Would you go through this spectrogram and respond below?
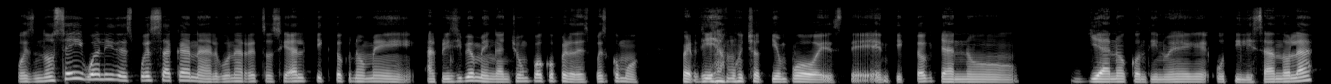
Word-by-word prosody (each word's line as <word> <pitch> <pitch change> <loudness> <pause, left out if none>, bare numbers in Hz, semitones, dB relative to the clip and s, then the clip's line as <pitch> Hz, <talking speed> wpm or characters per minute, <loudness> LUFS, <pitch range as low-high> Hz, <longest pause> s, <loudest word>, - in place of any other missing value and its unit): pues, 135 -1 -4
no 165 +6 0
sé, 255 +8 +3
igual 235 -4 +2
y 235 - -1
después 190 -1 -1
sacan 180 -3 0
alguna 135 +2 -2
red 145 +1 -3
social. 145 +2 -1
TikTok 150 0 -3
no 140 -1 -1
me 130 -5 -2
al 125 +1 -2
principio 145 +7 +1
me 160 -4 +2
enganchó 125 +3 -1
un 145 0 -4
poco, 155 0 +1
pero 145 -5 +2
después 115 +3 -3
como 140 -6 -3 0.4
perdía 140 +2 +3
mucho 140 0 0
tiempo, 130 -2 +4
este, 110 - -4
en - - -5
TikTok, 140 +1 -2
ya 125 -1 +4
no 120 -1 -1 0.6
ya 130 0 +4
no 130 0 +1
continué 120 0 -1
utilizándola, 125 - +1
135 Hz, 155 wpm, -21 LUFS, 125-150 Hz, 0.6 s, tiempo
